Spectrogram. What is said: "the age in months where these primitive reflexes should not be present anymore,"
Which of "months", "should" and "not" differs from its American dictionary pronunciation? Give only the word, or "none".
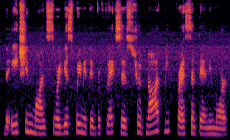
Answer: months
